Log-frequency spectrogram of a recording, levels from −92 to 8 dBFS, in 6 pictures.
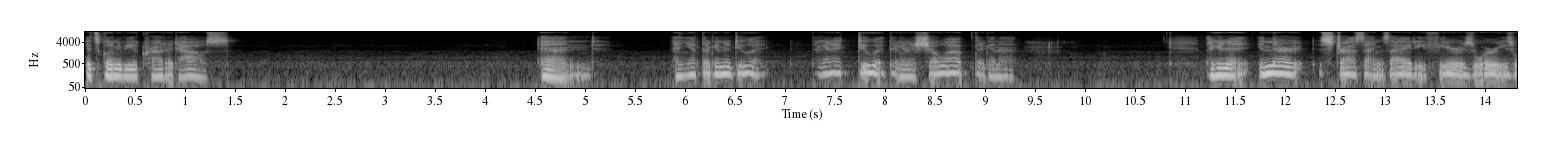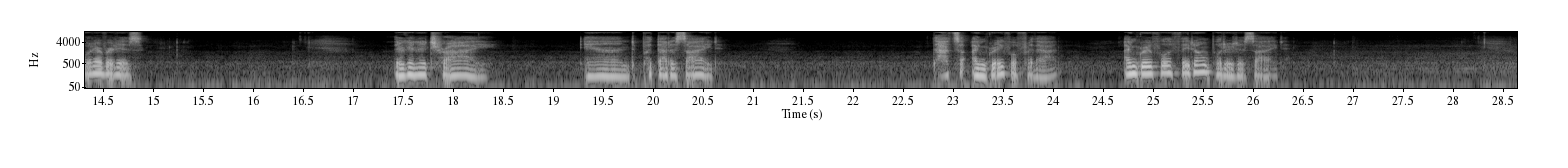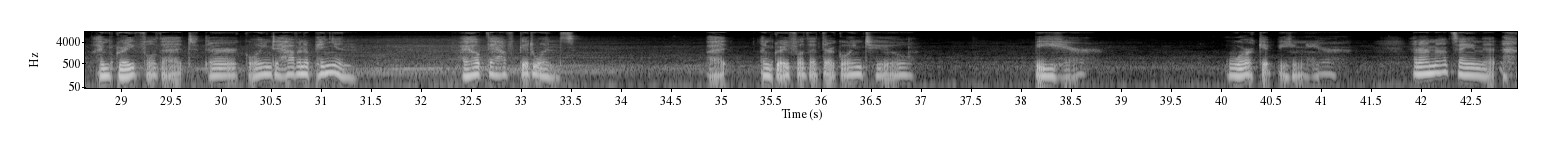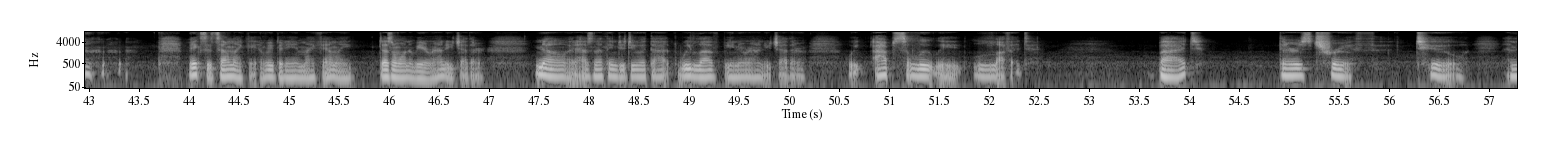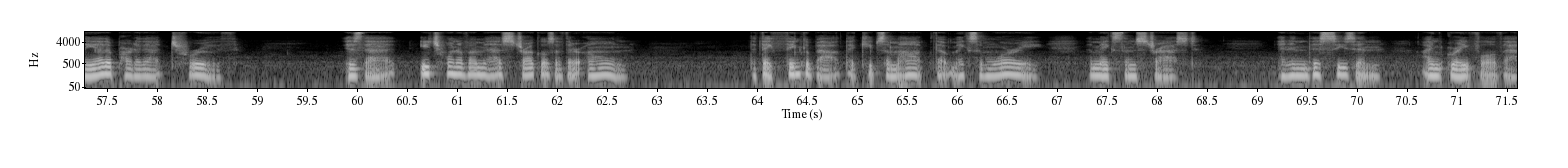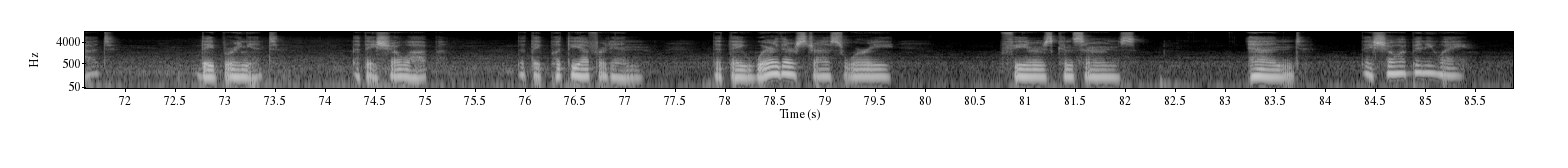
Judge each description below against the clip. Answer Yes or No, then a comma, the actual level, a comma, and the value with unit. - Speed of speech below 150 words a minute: Yes, average, 140 wpm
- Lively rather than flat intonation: Yes, wide, 8.7 semitones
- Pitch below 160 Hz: Yes, medium, 150 Hz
